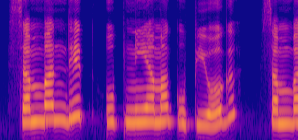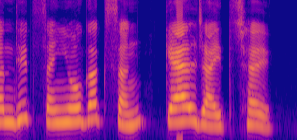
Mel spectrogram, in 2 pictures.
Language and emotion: Maithili, neutral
